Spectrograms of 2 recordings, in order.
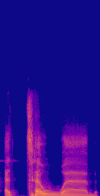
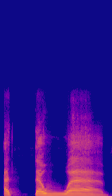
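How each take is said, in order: First: The t is released with a puff of air. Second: The t is released cleanly without a puff of air. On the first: The speaker calls it wrong. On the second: The speaker calls it right.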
